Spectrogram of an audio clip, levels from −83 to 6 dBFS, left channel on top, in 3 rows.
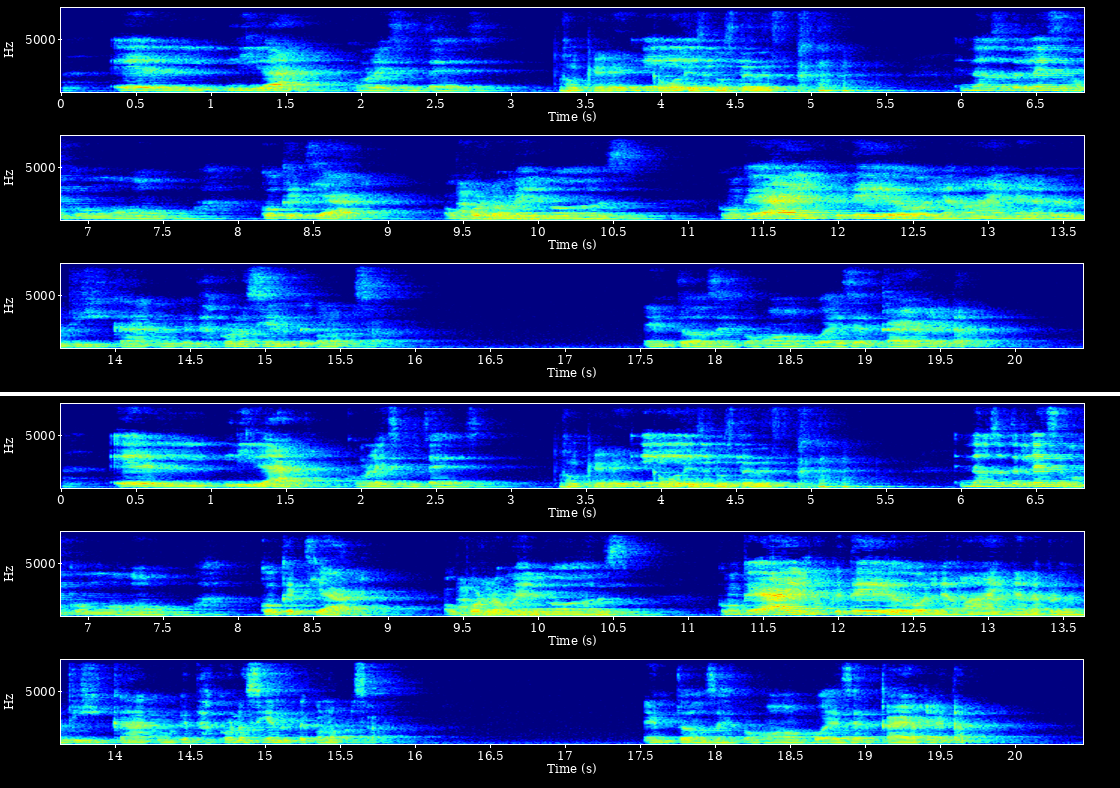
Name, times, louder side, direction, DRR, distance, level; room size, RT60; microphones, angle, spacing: voice 1, 0.3-1.7 1.9-2.7 3.9-4.6 6.0-7.9 8.2-8.9 9.4-10.6 11.2-15.8 17.5-19.7, right 1 dB, 60° right, 3 dB, 1.2 m, -24 dB
voice 2, 3.3-5.3 9.4-10.0, equal, 5° left, 2 dB, 0.7 m, -25 dB
10.5 x 3.6 x 6.8 m, 1.1 s
head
